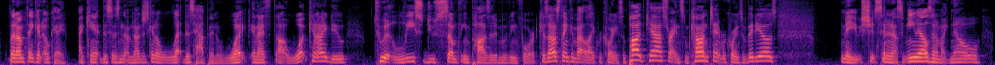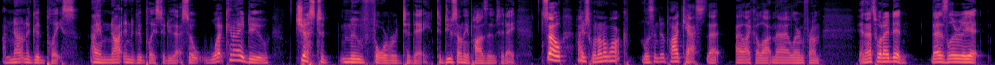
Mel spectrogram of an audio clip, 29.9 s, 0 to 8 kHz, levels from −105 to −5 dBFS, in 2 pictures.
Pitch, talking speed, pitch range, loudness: 140 Hz, 235 wpm, 120-160 Hz, -40 LUFS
